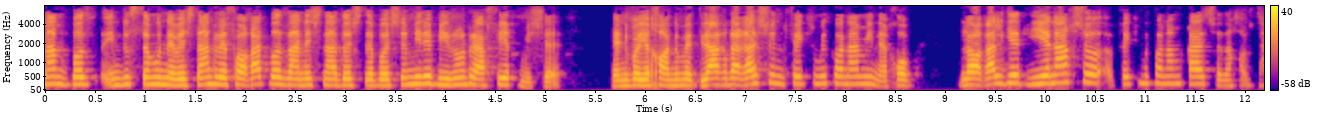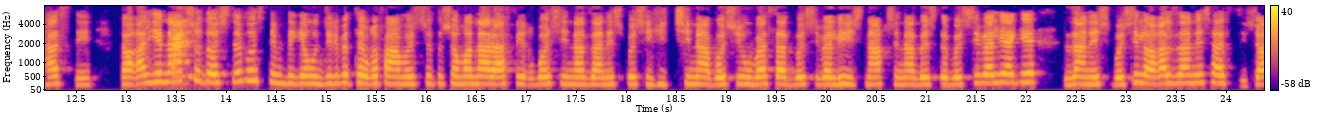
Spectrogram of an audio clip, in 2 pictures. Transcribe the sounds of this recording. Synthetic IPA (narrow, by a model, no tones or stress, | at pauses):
næmbɒːzḭnd̪uːst̪e̞munːe̞ve̞ʃt̪ænd̪re̞fɒːɣæt̪̚bɒːzæne̞ʃnæd̪ɒːʃt̪e̞bɒːʃemiːɾebiːɾuːnræfiːɣmiːʃḛ | jæniːbɒːjexɒːnumed̪æɣd̪æɣæʃunfe̞cʰɾmiːkʰo̞næmiːneχob̚ | lɒːæɣæljejenæχʃofe̞cʰɾmiːko̞næmɢæt̪ʃo̞d̪ænxhæst̪iːm | lɒːæɣælje̞næχʃod̪ɒːʃt̪e̞bɒːʃiːmd̪iɟeund͡ʒuːɾiːbet̪ʰe̞b̚ɣe̞fæɾmɒːjeʃeʃet̪ʰuʃomɒːnæɾæfiːɣbɒːʃiːnæzæne̞ʃbɒːʃiɦiːt͡ʃʰiːnæbɒːʃiunvæsæt̪̚bɒːʃiːvælihiːt͡ʃʰnæχʃiːnæd̪ɒːʃt̪e̞bɒːʃivæliæɟe | zæne̞ʃbɒːʃiːlɒːæɣælzæne̞ʃhæst̪iːʃ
